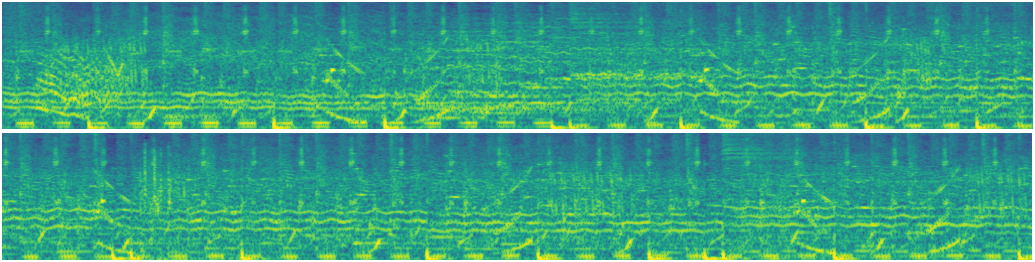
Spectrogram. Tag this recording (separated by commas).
Music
